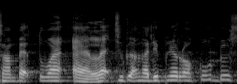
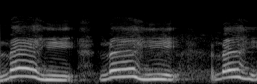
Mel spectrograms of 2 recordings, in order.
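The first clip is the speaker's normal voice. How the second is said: put-on high, wailing baby cry, "nehi" drawn out; 6 semitones higher than usual. Joking about what an indian baby sounds like crying: mock baby crying. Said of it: "sambil nangis-nangisnya".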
